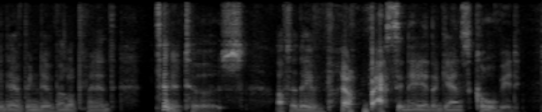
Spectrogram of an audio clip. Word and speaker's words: tinnitus: Thousands of people say they've been developing tinnitus, after they were vaccinated against COVID. You know what? How about I see how that's pronounced? That's a good idea. All right, it is tinnitus.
